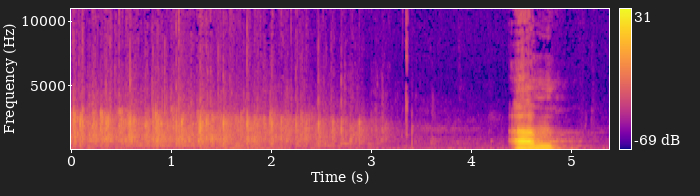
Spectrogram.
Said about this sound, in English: So can I ask you to give yourself a wonderful round of applause as well.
